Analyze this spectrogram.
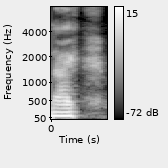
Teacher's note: Middle English, it was pronounced neef, like Kneef, Kneef, and the great vowel shift dropped some consonants like the K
